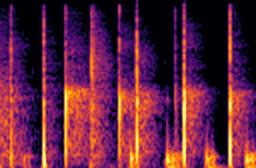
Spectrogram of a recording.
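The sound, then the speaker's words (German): Applause from a couple of people celebrating a first piece of fan mail: a scattered, uneven run of sharp, fairly quiet hand claps with small gaps between them. “Applaus, würde ich sagen.”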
